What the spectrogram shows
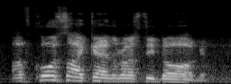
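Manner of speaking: put-on Austrian accent. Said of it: "can you talk like Arnold Schwarzenegger".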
